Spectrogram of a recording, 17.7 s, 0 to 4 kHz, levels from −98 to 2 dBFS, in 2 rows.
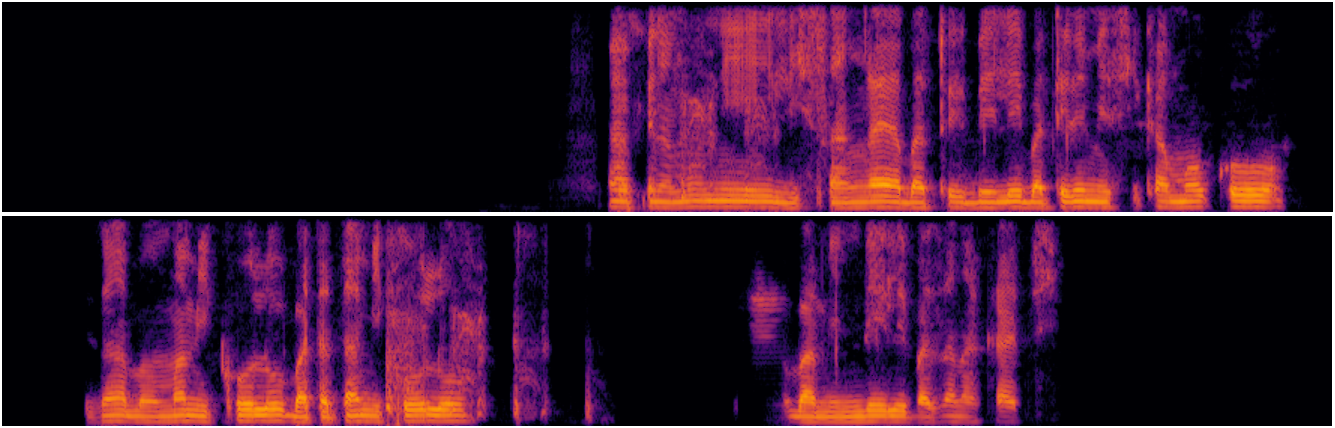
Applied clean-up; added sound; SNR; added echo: neural mask model Resemble Enhance denoiser.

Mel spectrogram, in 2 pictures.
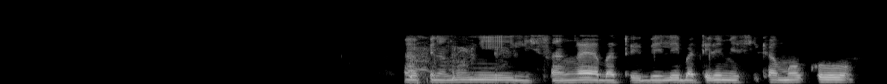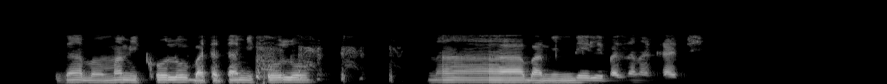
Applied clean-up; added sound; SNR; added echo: classical method log-MMSE.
